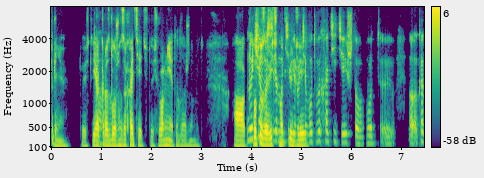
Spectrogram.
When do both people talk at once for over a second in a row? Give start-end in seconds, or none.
3.9-5.2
